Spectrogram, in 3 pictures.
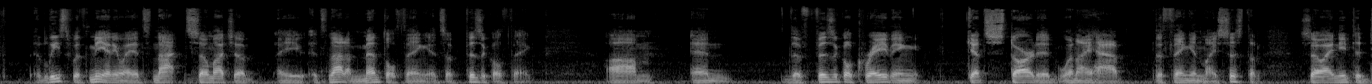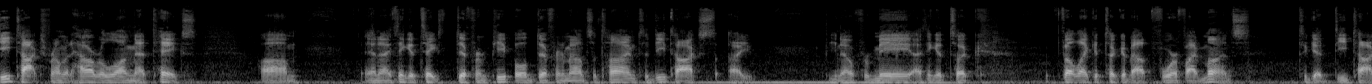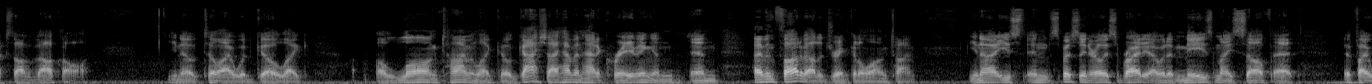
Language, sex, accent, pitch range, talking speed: English, male, American, 85-100 Hz, 190 wpm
